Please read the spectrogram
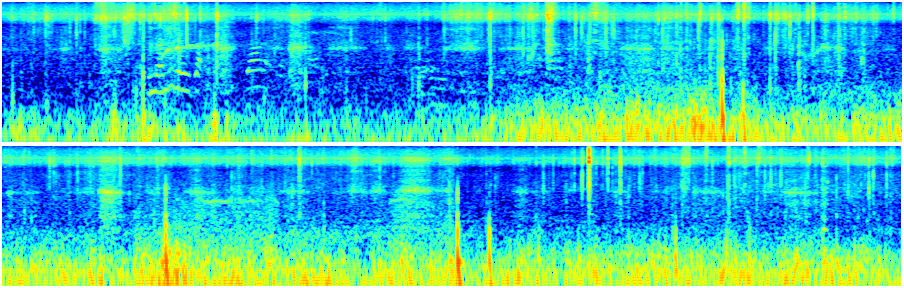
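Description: Mountain bike rolling over a dirt trail: a low rumble of tyres and wind that grows after the first few seconds, broken by sharp knocks and rattles as the bike goes over bumps, three of them standing out in the second half.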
